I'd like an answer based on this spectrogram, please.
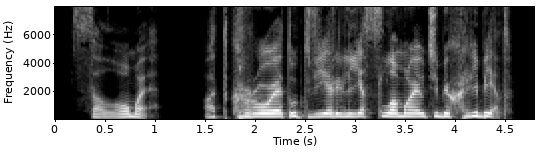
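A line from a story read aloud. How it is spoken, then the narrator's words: Growled. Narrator (Russian): прорычал девятый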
